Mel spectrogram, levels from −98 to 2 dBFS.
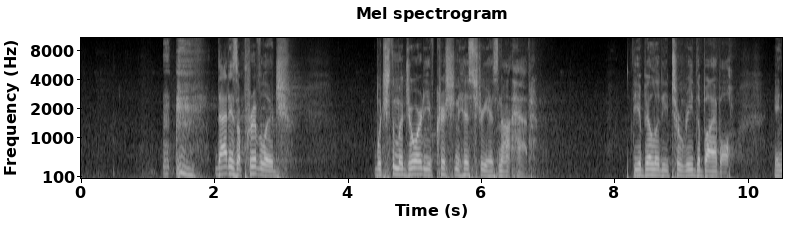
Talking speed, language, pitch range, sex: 110 wpm, English, 120-150 Hz, male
